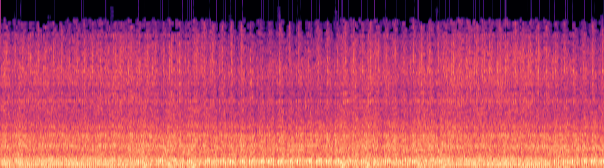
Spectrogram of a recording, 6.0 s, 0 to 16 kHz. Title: R6 rough idle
